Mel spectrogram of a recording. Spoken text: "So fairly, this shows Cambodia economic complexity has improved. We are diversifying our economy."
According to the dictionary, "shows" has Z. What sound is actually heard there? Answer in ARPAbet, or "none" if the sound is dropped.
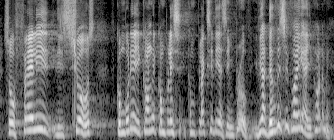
S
